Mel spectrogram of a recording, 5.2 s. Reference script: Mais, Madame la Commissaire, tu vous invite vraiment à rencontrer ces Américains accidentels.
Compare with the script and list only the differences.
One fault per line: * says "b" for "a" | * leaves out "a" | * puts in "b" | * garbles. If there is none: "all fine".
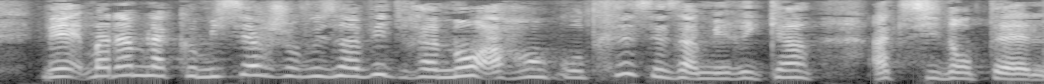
* says "je" for "tu"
